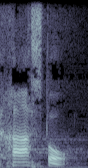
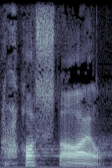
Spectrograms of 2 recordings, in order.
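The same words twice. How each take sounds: First: It has an American pronunciation. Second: It has a South African pronunciation. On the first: The speaker calls it right. "The Americans say hostile" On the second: The speaker calls it wrong. "We say hostile"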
